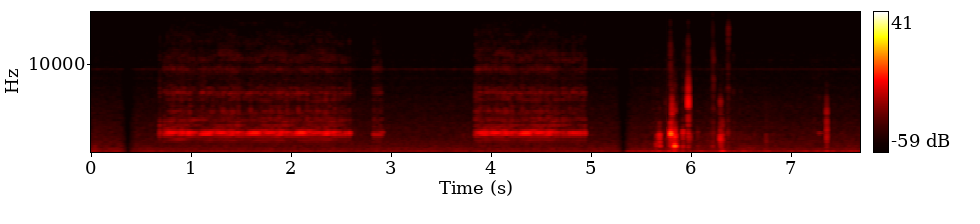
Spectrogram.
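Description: Fishing reel drag buzzing as line pays out, in two spells of about two seconds and one second. After a cut, the camera is underwater: a low water rumble with scattered clicks and pops.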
